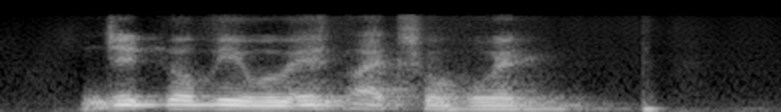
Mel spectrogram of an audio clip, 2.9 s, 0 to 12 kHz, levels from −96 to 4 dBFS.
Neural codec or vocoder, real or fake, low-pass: codec, 16 kHz, 0.5 kbps, FunCodec, trained on Chinese and English, 25 frames a second; fake; 7.2 kHz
